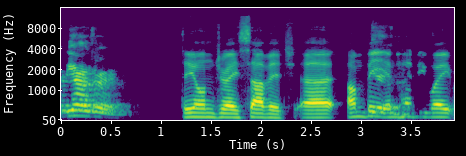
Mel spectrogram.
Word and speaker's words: DeAndre: is it DeAndre or DeAndre DeAndre you you pronounced it right DeAndre DeAndre Savage uh unbeaten heavyweight rank 15 uh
